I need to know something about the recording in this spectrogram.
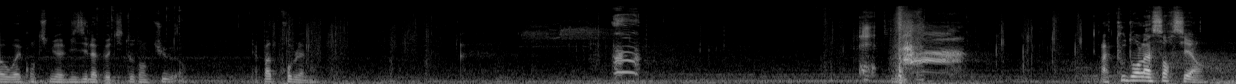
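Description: Magic spells burst and whoosh during a fight.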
